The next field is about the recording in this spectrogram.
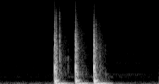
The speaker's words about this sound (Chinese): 小狗上前敲了敲门：“ 谁呀？”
